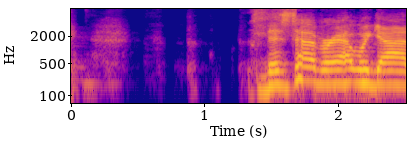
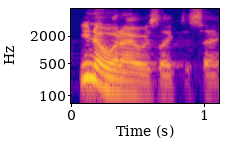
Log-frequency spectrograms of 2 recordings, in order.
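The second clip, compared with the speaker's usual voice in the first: low mock-serious voice; 8 semitones lower, 3 dB quieter, much faster than usual. Repeats the catchphrase lower.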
